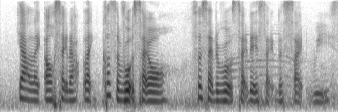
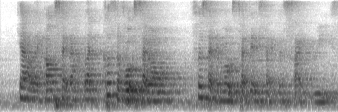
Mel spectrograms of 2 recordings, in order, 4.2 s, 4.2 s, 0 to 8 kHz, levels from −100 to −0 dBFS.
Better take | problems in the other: first | room echo; dies away in 0.9 s

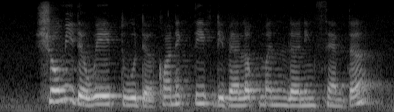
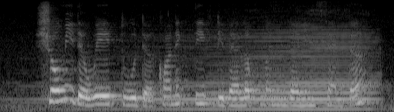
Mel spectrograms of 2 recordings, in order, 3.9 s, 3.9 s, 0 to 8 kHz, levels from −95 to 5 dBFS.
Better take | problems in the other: first | background sound (Bowed string instrument); 9 dB below the speech

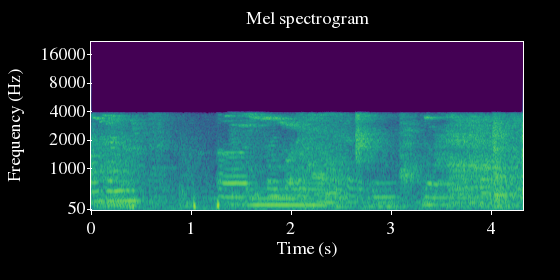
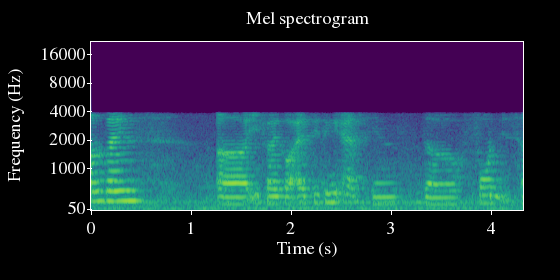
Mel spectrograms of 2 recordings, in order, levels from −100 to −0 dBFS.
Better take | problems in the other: second | background sound (Squeak / Wood); 5 dB above the speech

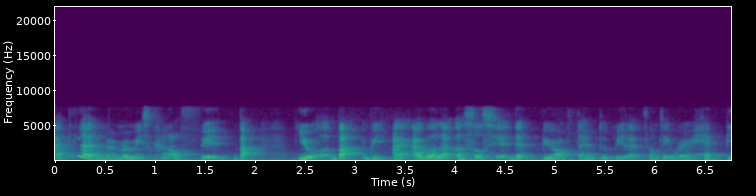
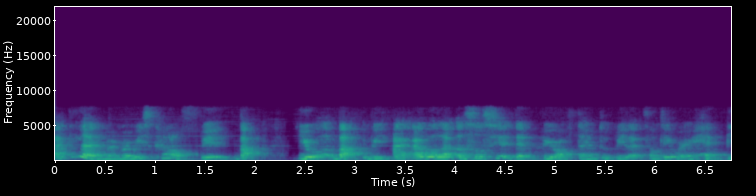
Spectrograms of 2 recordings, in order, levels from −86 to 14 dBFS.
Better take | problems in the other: first | noise reduction (neural separator model SepFormer DNS4)

